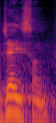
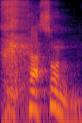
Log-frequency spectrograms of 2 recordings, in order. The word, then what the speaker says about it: Jazon: si así se pronuncia razón hay gente que se cree que se pronuncia jason no se pronuncia razón de hecho en realidad se pronuncia razón pero es horrible que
